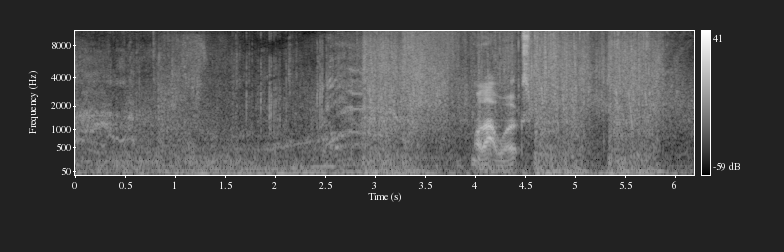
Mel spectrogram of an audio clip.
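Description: A monstrous creature shrieks and snarls.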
